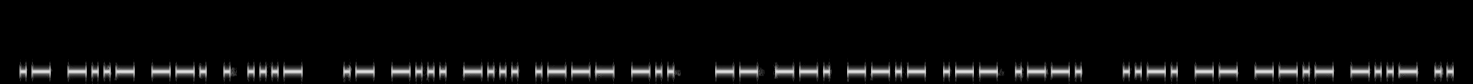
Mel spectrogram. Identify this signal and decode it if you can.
Morse code, heard as a keyed tone, about 20 wpm, 600 Hz. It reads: AXGEV ABBJD MGQWP FMQXI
